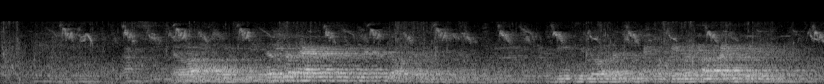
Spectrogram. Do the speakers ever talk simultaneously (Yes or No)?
Yes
